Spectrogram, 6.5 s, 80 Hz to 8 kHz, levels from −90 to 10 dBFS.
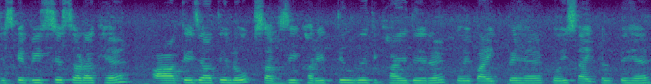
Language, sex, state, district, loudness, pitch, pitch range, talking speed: Hindi, female, Uttar Pradesh, Deoria, -23 LUFS, 215 Hz, 210-230 Hz, 205 wpm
